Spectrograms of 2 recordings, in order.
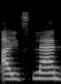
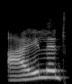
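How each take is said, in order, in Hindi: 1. शब्द को 's' ध्वनि के साथ बोला जाता है। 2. शब्द को 's' ध्वनि के बिना बोला जाता है। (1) "आइसलैंड नहीं बोलना" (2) "इसको आइलैंड पढ़ते हैं। ये एस जो यहां पर है ये साइलेंट होता है"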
